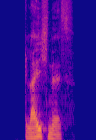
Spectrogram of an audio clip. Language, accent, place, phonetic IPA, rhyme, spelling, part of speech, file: German, Germany, Berlin, [ˈɡlaɪ̯çnɪs], -aɪ̯çnɪs, Gleichnis, noun, De-Gleichnis.ogg
- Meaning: 1. parable (story meant to illustrate a point) 2. parable (story meant to illustrate a point): metaphor, illustration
